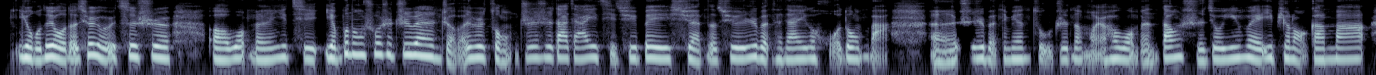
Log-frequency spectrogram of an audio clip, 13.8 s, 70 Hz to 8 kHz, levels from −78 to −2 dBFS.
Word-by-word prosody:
有 210 -4 +4
的 220 - +4
有 210 -4 +8
的， 180 - +1
其 200 - -7
实 255 0 +5
有 205 -6 +3
一 - - +2
次 230 +2 +2
是， 210 -1 +2 0.4
呃， 190 -1 +4
我 205 +3 +3
们 190 +1 -2
一 220 - 0
起 195 -3 -3
也 215 -1 +5
不 240 +9 +1
能 255 -1 +2
说 265 +1 -1
是 255 -1 -1
志 255 +3 0
愿 235 -4 +4
者 195 - -3
吧， - - -6
就 205 - +2
是 215 0 +3
总 195 -1 -3
之 210 0 -3
是 210 0 -2
大 210 0 +3
家 200 0 -2
一 215 - +1
起 210 - -8
去 205 -2 -3
被 200 -1 +3
选 190 -3 -3
择 - - -4
去 200 +3 -2
日 220 +2 +2
本 195 -3 +1
参 190 0 -6
加 190 0 0
一 195 - 0
个 200 - -1
活 - - -7
动 200 0 0
吧。 - - -3 0.4
呃， 160 0 -2
是 - - -7
日 205 - +2
本 185 -2 -3
那 190 - -6
边 195 0 -1
组 - - -7
织 190 0 -4
的 190 -2 -3
嘛， - - -5
然 185 - -3
后 200 0 +1
我 185 -1 +1
们 - - -6
当 210 +2 +3
时 175 -5 -5
就 190 +2 0
因 205 +3 0
为 195 -4 +2
一 210 - 0
瓶 205 - -2
老 185 -4 -2
干 190 -1 -1
妈， 195 +1 -1
200 Hz, 310 characters per minute, -21 LUFS, 190-215 Hz, 0.4 s, 有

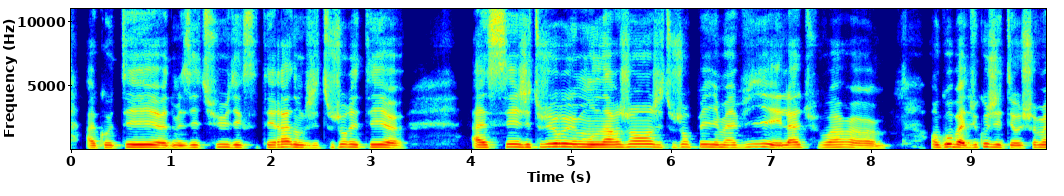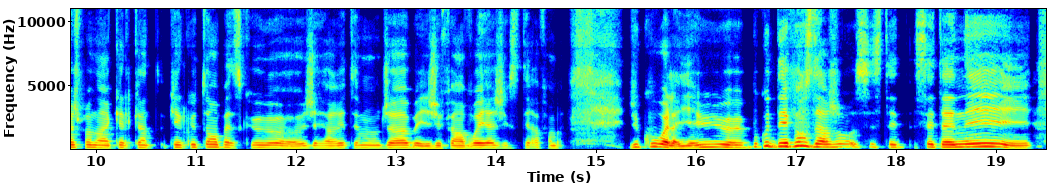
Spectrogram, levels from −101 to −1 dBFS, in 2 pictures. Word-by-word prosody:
à 170 - -3
côté, 195 +3 +4
heu, 180 - +2
de 170 - -7
mes 170 +1 -2
études 190 +2 -5
et 190 - +1
cetera, 190 +3 -2
donc 195 -2 +1
j'ai 170 0 -11
toujours 195 +5 -5
été, 200 -1 +2
heu, 175 -2 -1 0.7
assez 195 +3 +1
j'ai 200 0 -1
toujours 235 +4 +3
eu 230 -2 +5
mon 205 -1 +5
argent. 210 +3 +2
J'ai 195 -3 -5
toujours 205 +1 -8
payé 210 -1 -1
ma 185 -1 -3
vie 215 +5 -8
et 195 -6 +2
là, 190 +2 +1
tu 195 -1 -21
vois, 195 +1 -2 0.3
hem, 155 +1 -10 0.4
en 195 - -1
gros, 220 +3 +6
bah, 205 -5 +7
du 180 +2 -7
coup, 240 +4 -2
j'étais 195 -4 -2
au 175 - 0
chômage 195 +3 -3
pendant 195 -2 -4
un 170 -1 -3
quelqu'un 180 +1 -7 0.2
quelque 195 0 -5
temps 205 +1 -2
parce 185 -3 -5
que, - - -15 0.5
heu, - - -6
j'ai 165 0 -9
arrêté 170 +2 -7
mon 175 -1 -8
job 180 0 -1
et 155 -2 -3
j'ai 160 +2 -5
fait 165 +1 -8
un 165 0 -1
voyage 175 0 0
et - - -17
cetera. 175 +3 -13
Enfin, 180 -2 -16
bref. 165 - -17 0.7
Du 210 - -5
coup, 250 +4 -6
voilà, 200 -9 +7
il 150 - -1
y 160 - -1
a - - -1
eu, 210 +3 -2
heu, 185 -2 +1
beaucoup 240 +10 -3
de 270 - -3
dépenses 270 +3 +5
d'argent, 225 -1 +1
aussi 215 +1 -9
cet 200 -1 -7
cette 210 0 -3
année 215 -4 +4
et 170 - -11
195 Hz, 230 wpm, -22 LUFS, 175-210 Hz, 0.7 s, bah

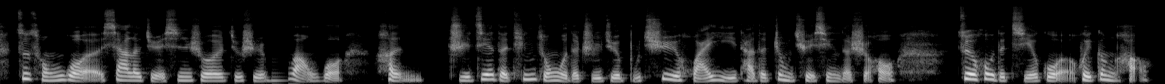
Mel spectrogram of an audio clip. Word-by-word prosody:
自 260 -1 +1
从 190 -3 -2
我 180 -7 +3
下 195 -4 0
了 180 -1 +2
决 175 - -4
心 180 -1 -4
说， 165 -3 +2
就 170 +1 -6
是 155 -3 -3 0.2
忘 225 -8 -1
我- - - 0 0.3
很 200 +4 -2 0.2
直 175 -1 -2
接 230 +5 +4
地 - - +4
听 235 0 -2
从 180 -3 +1
我 155 -4 +1
的 135 - -1
直 140 +1 -3
觉， 145 0 0
不 145 +2 -8
去 220 +3 +1
怀 190 - -1
疑 175 -6 -1
它 - - -3
的 160 - -1
正 190 +2 -2
确 175 - -2
性 155 -5 -4
的 - - -3
时 - - -3
候， - - -3 0.6
最 255 -3 +8
后 235 +1 +4
的 170 -5 -1
结 155 -2 -1
果 170 -1 +1
会 195 - +6
更 205 +1 0
好。 205 +3 -4
180 Hz, 215 characters per minute, -21 LUFS, 165-210 Hz, 0.6 s, 最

